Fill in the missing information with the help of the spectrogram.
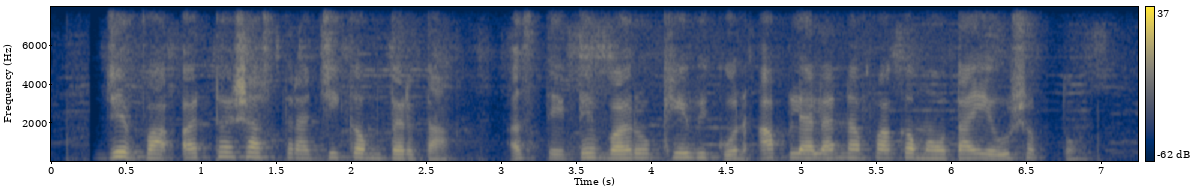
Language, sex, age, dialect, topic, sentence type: Marathi, female, 25-30, Standard Marathi, banking, statement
